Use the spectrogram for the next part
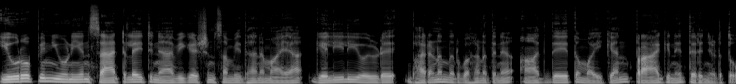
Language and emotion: Malayalam, neutral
